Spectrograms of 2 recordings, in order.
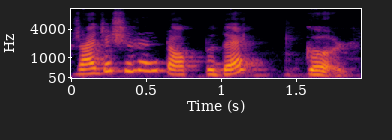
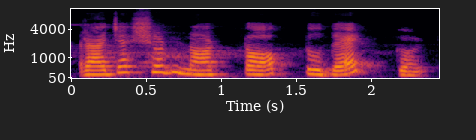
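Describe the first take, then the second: First: Should not is contracted into one word. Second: Should not is said as two full words.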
